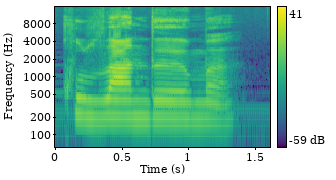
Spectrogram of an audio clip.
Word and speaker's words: kullandığımı: The way you would say it in Turkish is kullandığımı. Bugün oy kullandığımı söyledim. We have the soft G, the G with the hat, h sound, to say it.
